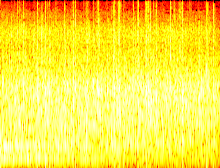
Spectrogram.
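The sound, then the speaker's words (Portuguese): A crowd claps steadily and loudly in a sustained round of applause for Jesus, a dense wash of hand claps with no voices standing out. “Uma salva de palmas bem forte para Jesus.”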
